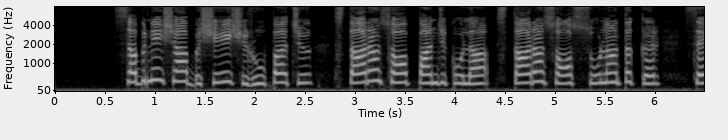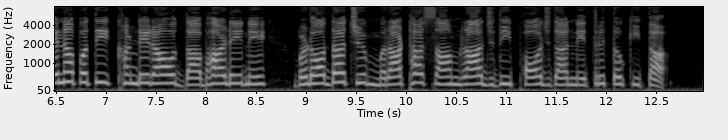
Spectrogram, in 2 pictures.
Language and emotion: Dogri, neutral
